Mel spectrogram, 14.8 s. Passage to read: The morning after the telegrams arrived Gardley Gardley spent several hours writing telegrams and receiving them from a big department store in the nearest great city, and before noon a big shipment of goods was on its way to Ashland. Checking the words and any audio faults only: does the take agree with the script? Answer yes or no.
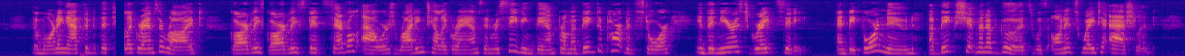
no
